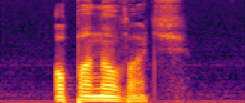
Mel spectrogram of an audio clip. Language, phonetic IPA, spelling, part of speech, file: Polish, [ˌɔpãˈnɔvat͡ɕ], opanować, verb, Pl-opanować.ogg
